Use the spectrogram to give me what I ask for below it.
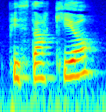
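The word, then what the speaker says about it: pistacchio: you know that one Pastakia is pistachio CH is pronounced like a k' in Italian stracciatella is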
